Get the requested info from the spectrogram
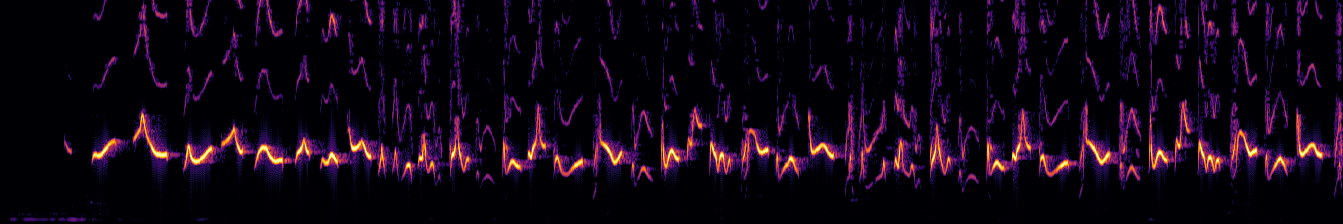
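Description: An ultramarine grosbeak keeps up a soft, rambling subsong of quick, varied chirps and warbled high notes, with a low steady hum behind it.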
